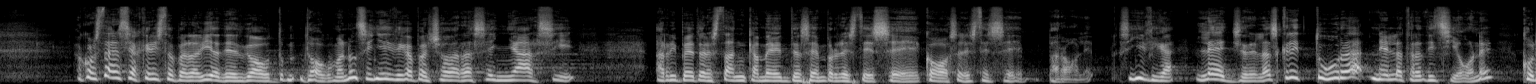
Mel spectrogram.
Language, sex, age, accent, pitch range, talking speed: Italian, male, 60-79, native, 170-245 Hz, 115 wpm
